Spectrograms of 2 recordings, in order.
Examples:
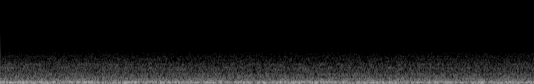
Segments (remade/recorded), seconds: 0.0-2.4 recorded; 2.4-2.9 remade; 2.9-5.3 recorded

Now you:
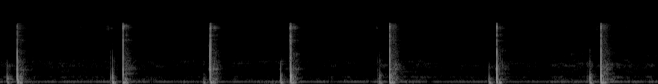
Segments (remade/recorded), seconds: 0.0-0.6 remade; 0.6-1.1 recorded; 1.1-3.8 remade; 3.8-4.3 recorded; 4.3-5.5 remade; 5.5-6.6 recorded

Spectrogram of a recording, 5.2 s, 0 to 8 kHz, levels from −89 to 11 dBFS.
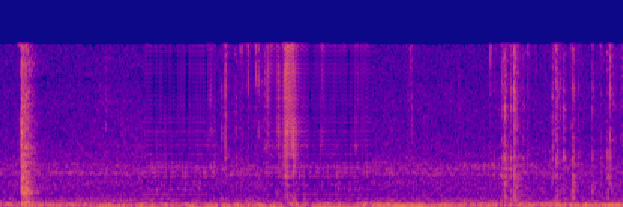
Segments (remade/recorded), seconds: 0.0-1.2 recorded; 1.2-1.8 remade; 1.8-2.2 recorded; 2.2-3.1 remade; 3.1-5.2 recorded

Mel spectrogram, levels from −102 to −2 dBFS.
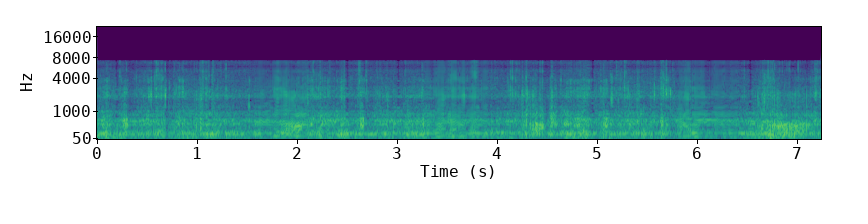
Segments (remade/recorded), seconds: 0.0-1.6 recorded; 1.6-2.1 remade; 2.1-3.3 recorded; 3.3-3.9 remade; 3.9-5.8 recorded; 5.8-6.4 remade; 6.4-7.2 recorded

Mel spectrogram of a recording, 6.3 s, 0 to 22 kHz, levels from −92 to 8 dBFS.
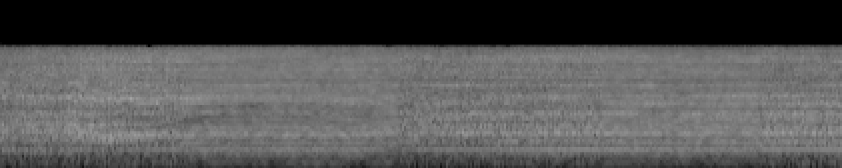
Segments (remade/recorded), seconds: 0.0-1.4 recorded; 1.4-3.0 remade; 3.0-4.5 recorded; 4.5-5.7 remade; 5.7-6.3 recorded

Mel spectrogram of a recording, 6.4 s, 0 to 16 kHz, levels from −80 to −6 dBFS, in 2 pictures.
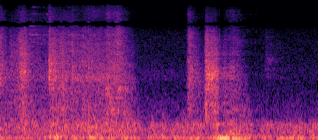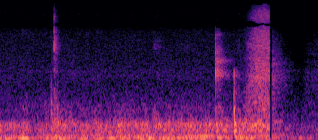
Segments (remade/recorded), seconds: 0.0-2.1 recorded; 2.1-2.6 remade; 2.6-6.4 recorded

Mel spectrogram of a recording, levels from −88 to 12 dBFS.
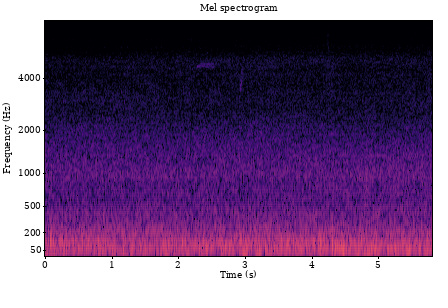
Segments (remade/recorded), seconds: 0.0-5.8 recorded

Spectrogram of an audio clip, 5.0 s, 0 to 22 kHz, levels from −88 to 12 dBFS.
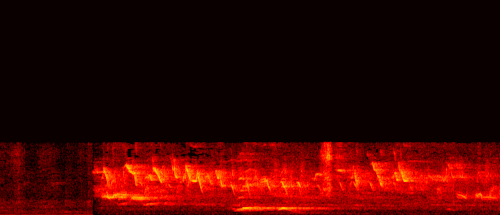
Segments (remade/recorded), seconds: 0.0-5.0 recorded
